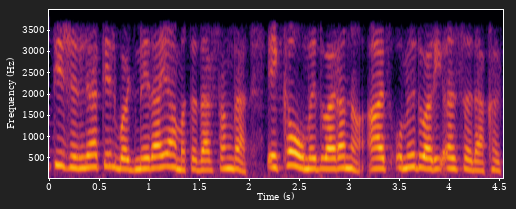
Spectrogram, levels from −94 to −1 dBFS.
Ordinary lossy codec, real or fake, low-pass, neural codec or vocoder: none; fake; 3.6 kHz; codec, 16 kHz, 0.8 kbps, ZipCodec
